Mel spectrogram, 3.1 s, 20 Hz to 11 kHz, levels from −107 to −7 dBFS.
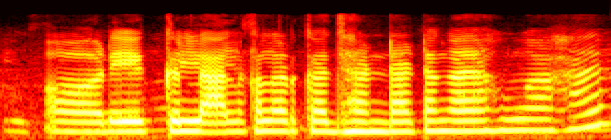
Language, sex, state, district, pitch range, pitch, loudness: Hindi, female, Bihar, West Champaran, 230-240 Hz, 235 Hz, -14 LUFS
